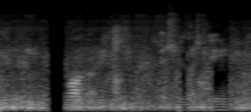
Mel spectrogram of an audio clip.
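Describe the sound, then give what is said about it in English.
A steady, low train rumble runs continuously beneath a man talking over a thin, phone-like line, the noise staying constant apart from one brief dropout. “The train is running you out nicely.”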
